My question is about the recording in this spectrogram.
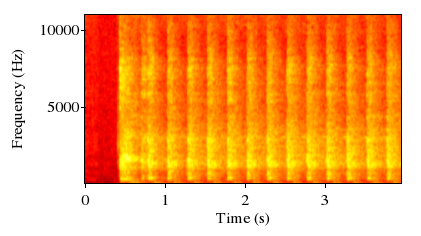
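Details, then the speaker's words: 1985 Big Red with a newly installed starter, given a little choke: starter churns the engine over at about four even compression beats a second but it never fires, no fuel reaching it; cranking no-start until fuel is turned on. "oh you know what it's got no gas now it's got some gas going to it let's try it again"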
